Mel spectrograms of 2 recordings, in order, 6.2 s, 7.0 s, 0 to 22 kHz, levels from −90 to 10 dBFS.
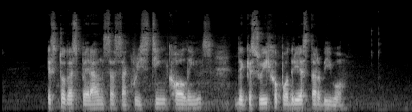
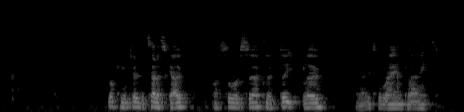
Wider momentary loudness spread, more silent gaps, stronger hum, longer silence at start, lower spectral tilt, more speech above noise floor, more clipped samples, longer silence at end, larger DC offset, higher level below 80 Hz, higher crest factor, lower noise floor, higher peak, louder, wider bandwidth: about the same, 11 LU vs 13 LU; second, none vs 5.03-5.32 s; neither; second, 0.7 s vs 1.6 s; second, -5 dB/octave vs -7 dB/octave; first, 46 dB vs 41 dB; neither; first, 1.05 s vs 0.45 s; neither; first, -60 dBFS vs -84 dBFS; about the same, 18 dB vs 20 dB; second, -66 dBFS vs -90 dBFS; first, -2 dBFS vs -32 dBFS; first, -20 LUFS vs -50 LUFS; first, 14.5 kHz vs 7 kHz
